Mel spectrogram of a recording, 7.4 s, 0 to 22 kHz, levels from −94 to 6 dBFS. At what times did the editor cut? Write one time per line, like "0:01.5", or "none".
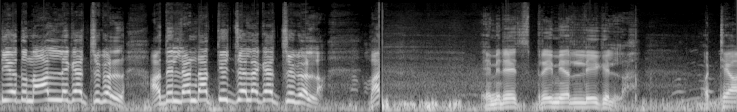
0:03.8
